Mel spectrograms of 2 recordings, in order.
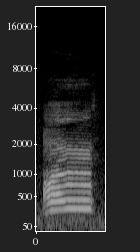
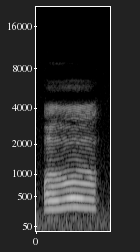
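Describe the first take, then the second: First: The vowel is nasalized and sounds muffled. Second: The vowel is nasalized and sounds muffled.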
